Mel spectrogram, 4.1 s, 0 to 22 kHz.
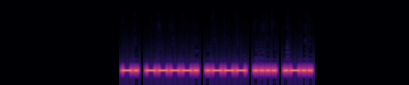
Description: Morse code, heard as a keyed tone, about 40 wpm, 700 Hz. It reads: N9JHL
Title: K1USN SST QSO Practice - 40wpm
